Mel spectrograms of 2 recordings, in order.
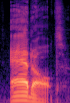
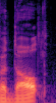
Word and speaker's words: adult: I know when I listen to the Cartoon Retrocast, Jeremy always says adult instead of adult. Mm-hmm. He puts it in the stress on a different syllable.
